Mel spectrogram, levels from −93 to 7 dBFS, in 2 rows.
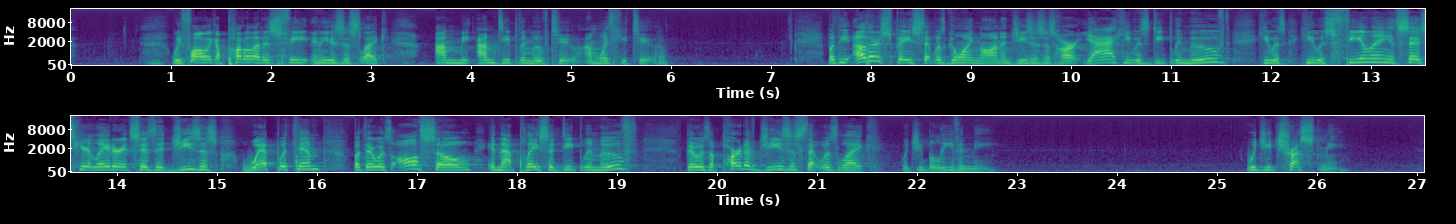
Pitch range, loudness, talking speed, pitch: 165-205 Hz, -21 LUFS, 180 wpm, 185 Hz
